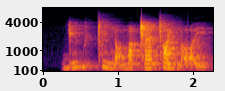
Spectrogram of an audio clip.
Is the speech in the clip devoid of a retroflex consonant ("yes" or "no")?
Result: yes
